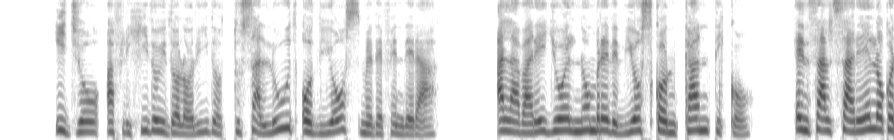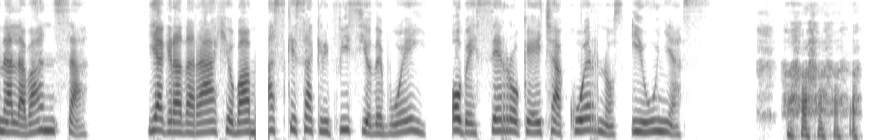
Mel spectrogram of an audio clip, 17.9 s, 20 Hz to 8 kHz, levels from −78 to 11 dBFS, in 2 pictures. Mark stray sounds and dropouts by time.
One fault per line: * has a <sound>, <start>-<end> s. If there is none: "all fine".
* has a dropout, 11.5-11.6 s
* has a laugh, 16.5-17.6 s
